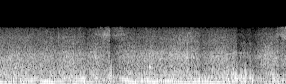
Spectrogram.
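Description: Steady low rumble of wind buffeting the camera's microphone, loud and unbroken, with no clear events standing out.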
